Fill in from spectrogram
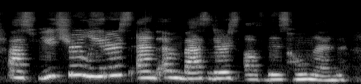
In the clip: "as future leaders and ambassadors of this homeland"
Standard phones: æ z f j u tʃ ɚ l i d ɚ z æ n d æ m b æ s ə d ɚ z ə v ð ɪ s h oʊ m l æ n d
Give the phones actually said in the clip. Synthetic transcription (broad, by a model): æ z f j u tʃ ɚ l i d ɚ z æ n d æ m b æ s ə d ɚ z ə v ð ɪ s h oʊ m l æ n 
